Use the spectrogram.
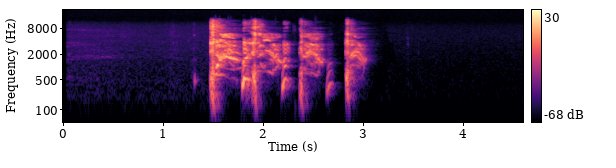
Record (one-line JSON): {"cough_length": "4.6 s", "cough_amplitude": 16493, "cough_signal_mean_std_ratio": 0.34, "survey_phase": "beta (2021-08-13 to 2022-03-07)", "age": "45-64", "gender": "Female", "wearing_mask": "No", "symptom_new_continuous_cough": true, "symptom_runny_or_blocked_nose": true, "symptom_fatigue": true, "symptom_headache": true, "symptom_change_to_sense_of_smell_or_taste": true, "symptom_loss_of_taste": true, "symptom_onset": "5 days", "smoker_status": "Never smoked", "respiratory_condition_asthma": true, "respiratory_condition_other": false, "recruitment_source": "Test and Trace", "submission_delay": "4 days", "covid_test_result": "Positive", "covid_test_method": "ePCR"}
